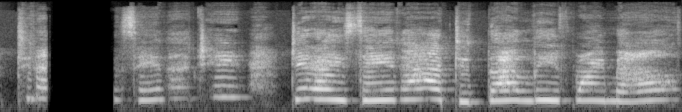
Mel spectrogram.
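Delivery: very high-pitched, mocking imitation of an angry mother; mock angry snapping. Imitating mother snapping back at her.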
